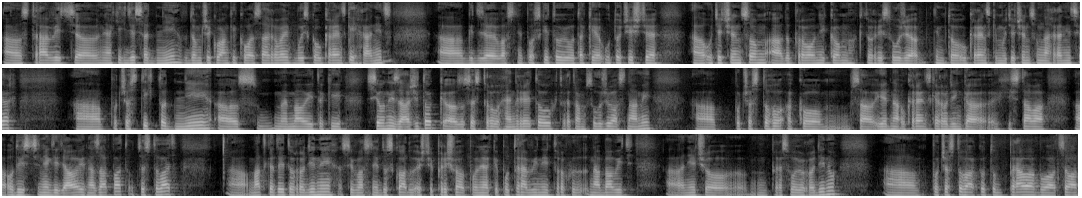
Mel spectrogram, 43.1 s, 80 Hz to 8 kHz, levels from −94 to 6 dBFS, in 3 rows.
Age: 20-39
